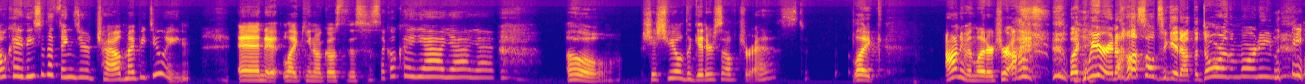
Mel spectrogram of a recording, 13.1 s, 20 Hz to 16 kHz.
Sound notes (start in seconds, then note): 5.0 gasps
